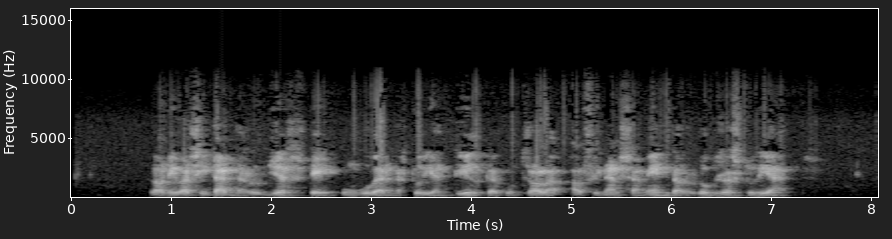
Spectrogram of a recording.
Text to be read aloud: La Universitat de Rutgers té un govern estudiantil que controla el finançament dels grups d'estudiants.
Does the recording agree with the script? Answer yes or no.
yes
